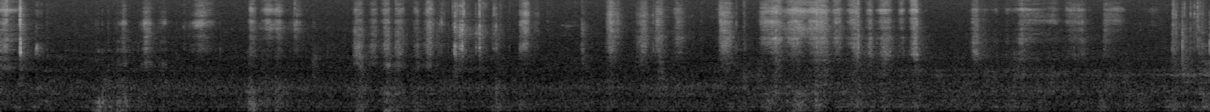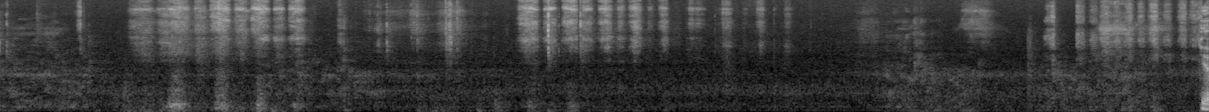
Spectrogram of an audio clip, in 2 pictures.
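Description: A pen or marker draws lines across sun visor upholstery fabric in a workshop, giving soft scratchy strokes and rubbing in uneven bursts, close and quiet, with no talking.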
